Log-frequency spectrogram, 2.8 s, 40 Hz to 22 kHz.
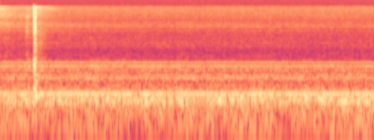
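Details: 2001 Jaguar XK8 with the key at the ignition position, engine off and climate controls off: a steady low hum from the cabin fan behind the glove box, which stops when the key is removed.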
